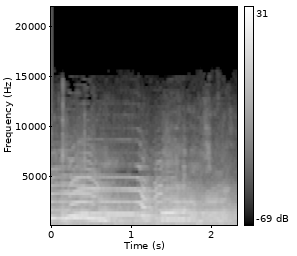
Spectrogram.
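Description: People shouting long, drawn-out cheers, several voices overlapping, each held for up to about a second.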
